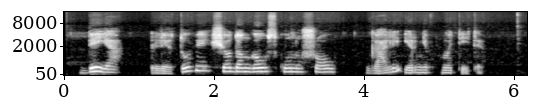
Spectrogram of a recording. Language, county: Lithuanian, Vilnius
